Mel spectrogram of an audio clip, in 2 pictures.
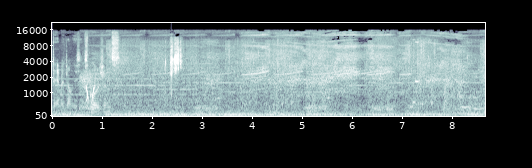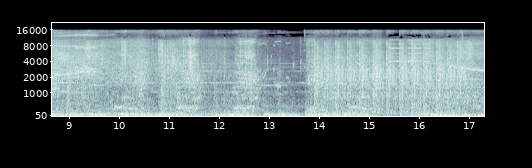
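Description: Video game explosions boom repeatedly through a dense, continuous wash of in-game noise, with players talking over the action throughout.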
